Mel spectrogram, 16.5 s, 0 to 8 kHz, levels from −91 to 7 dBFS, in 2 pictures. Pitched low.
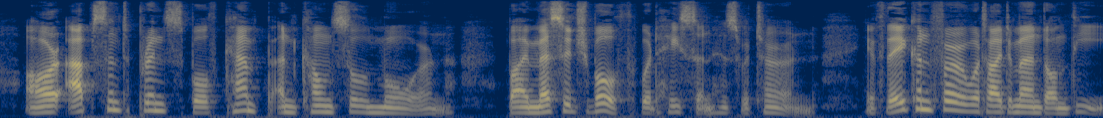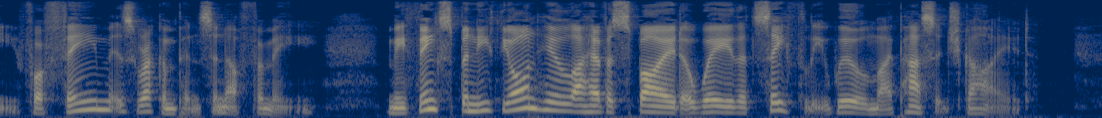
No: medium, 160 Hz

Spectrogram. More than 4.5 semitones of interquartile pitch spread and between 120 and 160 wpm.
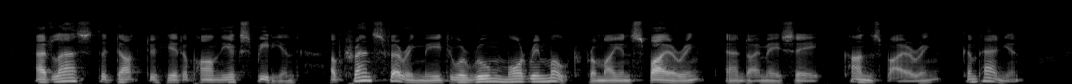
Yes: wide, 5.6 semitones; average, 140 wpm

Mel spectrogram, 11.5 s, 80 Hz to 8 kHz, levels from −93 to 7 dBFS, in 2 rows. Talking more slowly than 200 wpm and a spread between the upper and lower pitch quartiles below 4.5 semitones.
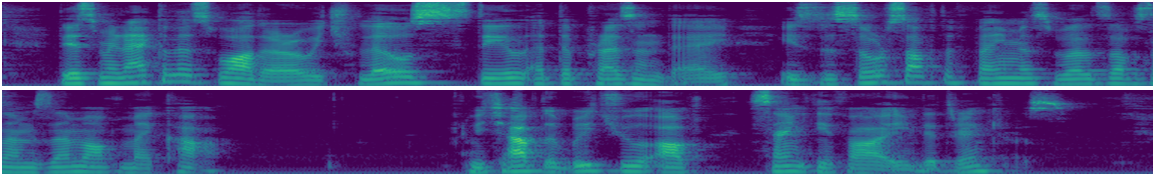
Yes: average, 155 wpm; average, 3.5 semitones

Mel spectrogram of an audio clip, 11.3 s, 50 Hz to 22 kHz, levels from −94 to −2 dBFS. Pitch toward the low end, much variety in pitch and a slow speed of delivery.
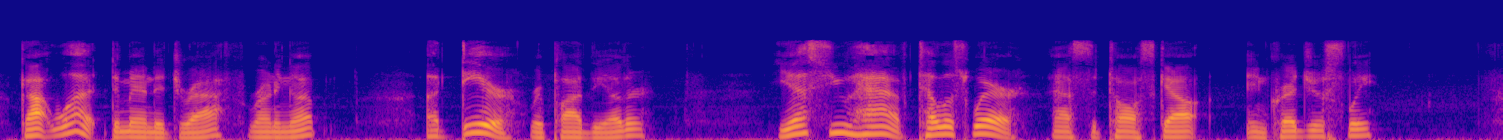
Yes: low, 120 Hz; wide, 5.7 semitones; slow, 115 wpm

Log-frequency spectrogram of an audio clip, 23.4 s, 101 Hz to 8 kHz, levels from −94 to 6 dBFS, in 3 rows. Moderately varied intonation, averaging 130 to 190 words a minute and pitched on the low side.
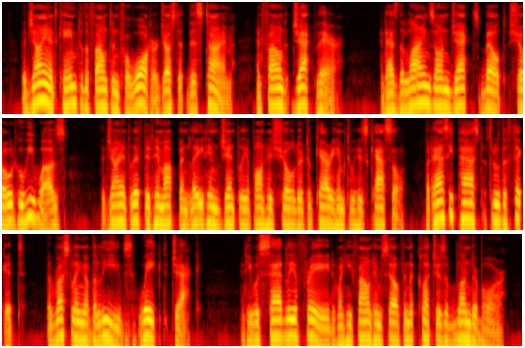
Yes: average, 3.2 semitones; average, 185 wpm; low, 130 Hz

